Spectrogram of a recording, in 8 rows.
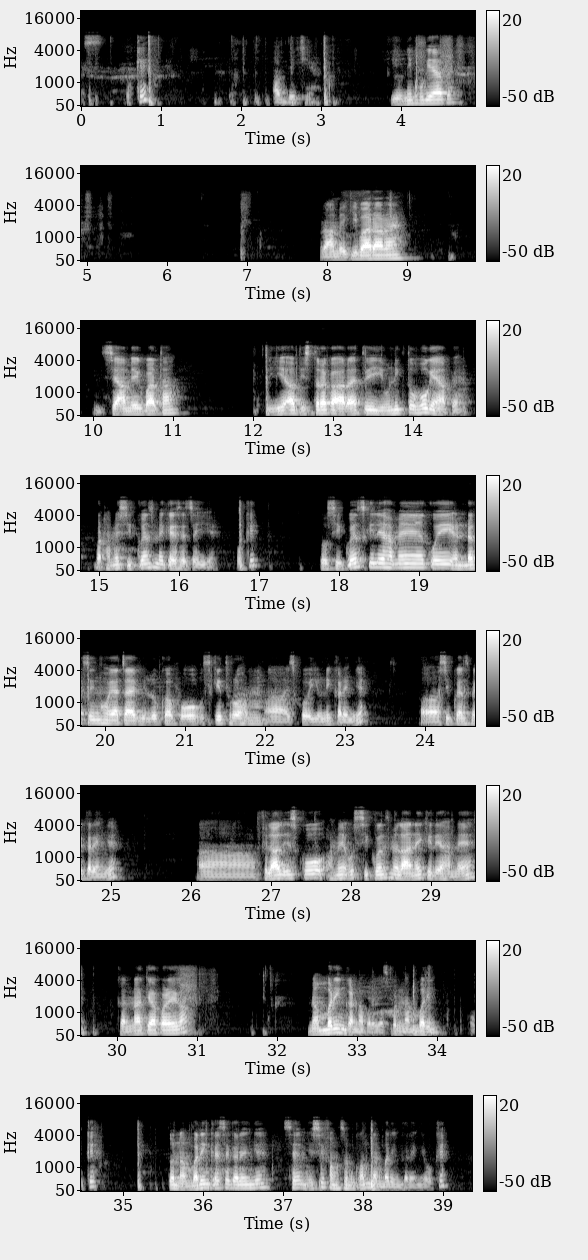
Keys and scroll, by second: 1.9 ctrl+shift+Down, 2.4 ctrl+d, 12.5 ctrl+Down, 14.6 ctrl+Up.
